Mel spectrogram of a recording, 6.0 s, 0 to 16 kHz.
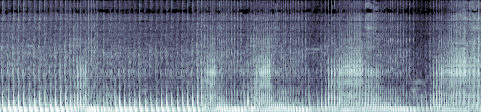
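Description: KTM RC 390's single-cylinder engine, fitted with an aftermarket slip-on exhaust, revved by hand on the stand for a sound check. Rapid, steady exhaust pulses at first, then several quick throttle blips, each rising and falling in pitch.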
